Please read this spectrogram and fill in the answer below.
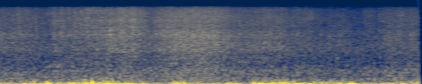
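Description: Uneven low rumble of air buffeting the microphone (wind noise) with a faint hiss above it, loud throughout.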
